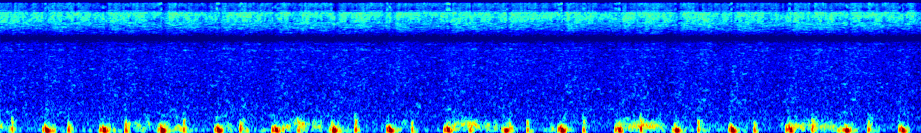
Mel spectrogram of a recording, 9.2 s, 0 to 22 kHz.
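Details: Racing heartbeat deliberately made fast, with heavy breathing: steady, muffled, regular low thumps at about 105 beats a minute, tachycardia.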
